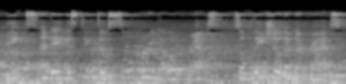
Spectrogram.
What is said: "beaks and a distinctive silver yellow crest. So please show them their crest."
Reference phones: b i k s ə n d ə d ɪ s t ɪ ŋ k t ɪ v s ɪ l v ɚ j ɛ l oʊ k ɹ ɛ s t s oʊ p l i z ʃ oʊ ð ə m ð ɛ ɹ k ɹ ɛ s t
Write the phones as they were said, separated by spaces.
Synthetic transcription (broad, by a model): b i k s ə n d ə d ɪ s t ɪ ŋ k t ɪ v s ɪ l p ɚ j ɛ l oʊ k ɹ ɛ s s oʊ p l i z ʃ oʊ ð ə m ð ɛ ɹ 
